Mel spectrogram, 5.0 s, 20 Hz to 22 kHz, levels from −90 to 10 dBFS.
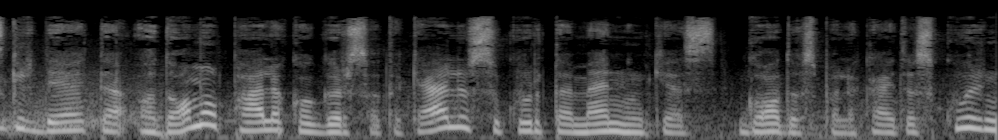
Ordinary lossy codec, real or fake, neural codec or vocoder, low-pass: MP3, 64 kbps; fake; vocoder, 44.1 kHz, 128 mel bands, Pupu-Vocoder; 14.4 kHz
